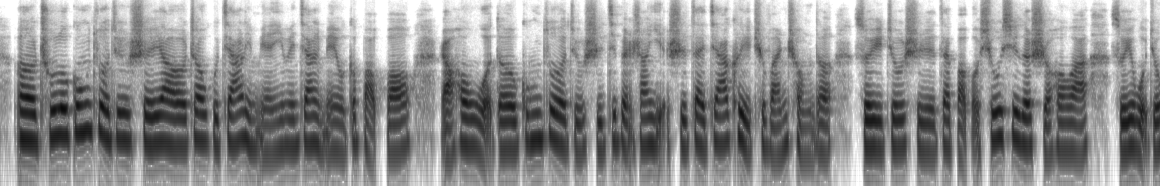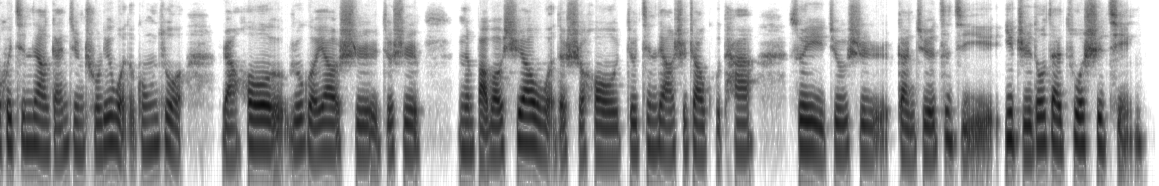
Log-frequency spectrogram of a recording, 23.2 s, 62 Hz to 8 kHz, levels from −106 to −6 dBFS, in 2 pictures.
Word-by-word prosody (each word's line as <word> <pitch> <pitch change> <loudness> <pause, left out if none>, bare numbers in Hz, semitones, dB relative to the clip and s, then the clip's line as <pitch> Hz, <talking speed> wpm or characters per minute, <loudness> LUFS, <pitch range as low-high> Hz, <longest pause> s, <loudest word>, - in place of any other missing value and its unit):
呃， 210 -2 +7
除 225 +3 +2
了 235 0 +8
工 255 +2 +3
作 250 -5 +4
就 210 -1 +1
是 190 -2 +2
要 180 -2 +4
照 205 +2 +2
顾 195 -2 -3
家 195 +3 0
里 210 - 0
面， 155 -3 -6
因 170 - -5
为 175 0 -3
家 190 +1 0
里 185 - -3
面 - - -6
有 155 -2 -5
个 190 - -3
宝 190 - -2
宝， 160 +4 -1 0.2
然 145 0 +1
后 185 +3 +3
我 175 -3 +2
的 165 0 +2
工 200 +3 -2
作 210 -4 +3
就 165 -2 -5
是 165 - -5
基 200 +4 -4
本 180 -4 0
上 180 +1 -2
也 - - -4
是 175 - -3
在 185 +1 +2
家 195 +2 0
可 210 - 0
以 175 - +4
去 - - -4
完 150 +3 -4
成 145 -6 -5
的， 150 -1 -3 0.2
所 175 - +2
以 170 0 +4
就 175 +1 -1
是 160 -3 -3
在 175 - -1
宝 155 -3 -2
宝 - - -5
休 215 +1 +2
息 220 -1 +1
的 180 -2 +4
时 155 -4 -2
候 160 +1 -3
啊， 155 -1 0 0.2
所 160 - 0
以 170 - +5
我 170 - +2
就 165 +1 +1
会 185 - +2
尽 185 0 -4
量 170 -3 -1
赶 150 +3 -5
紧 165 -2 -6
处 160 -2 -4
理 180 - +1
我 190 -2 +2
的 - - -8
工 170 +1 -5
作， 180 -6 -2 0.3
然 140 -1 -2
后 175 -2 +5
如 170 +1 0
果 170 -5 +1
要 160 0 +2
是 150 -1 -3
就 155 - -5
是， 155 -1 -3 0.4
嗯， 160 -1 -3
宝 - - +3
宝 150 -1 +3
需 170 - -4
要 195 -2 +7
我 165 -4 +2
的 - - -2
时 150 - -4
候， 145 -2 0
就 160 - -3
尽 165 +1 -6
量 160 -3 -2
是 160 - -7
照 160 -2 0
顾 150 - -11
他， 160 +2 -5 0.3
所 175 - +1
以 165 -3 +3
就 160 +2 -3
是 155 -3 -5
感 140 -3 -2
觉 145 0 0
自 215 +7 -4
己 310 - -5
一 215 - +4
直 175 -8 0
都 190 +4 +3
在 190 -3 +3
做 185 +2 +2
事 185 0 +1
情。 195 +2 -7
175 Hz, 285 characters per minute, -24 LUFS, 160-195 Hz, 0.4 s, 了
